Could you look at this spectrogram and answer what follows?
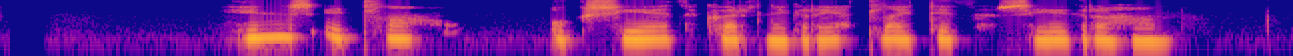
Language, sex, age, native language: Icelandic, female, 30-39, English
